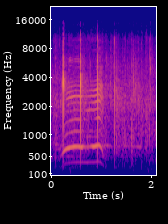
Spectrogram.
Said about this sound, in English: Somebody clap your hand to give him praise.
